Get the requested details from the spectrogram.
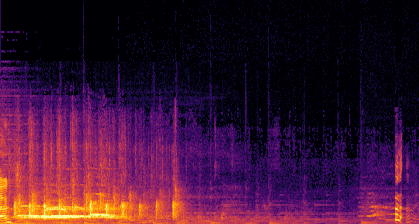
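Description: A conference audience claps and cheers loudly for a speaker being introduced, with shrill whoops and sustained tones over the first few seconds, then the applause thins into softer scattered clapping before a brief sharp sound near the end.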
